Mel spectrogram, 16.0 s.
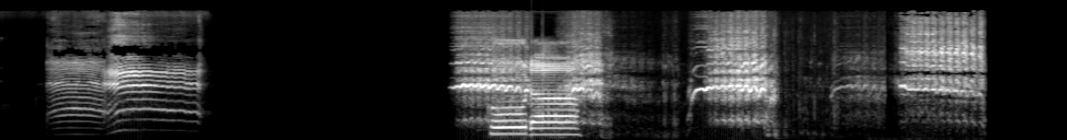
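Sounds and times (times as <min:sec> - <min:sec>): horse whinnying: 0:06.8 - 0:14.8.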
